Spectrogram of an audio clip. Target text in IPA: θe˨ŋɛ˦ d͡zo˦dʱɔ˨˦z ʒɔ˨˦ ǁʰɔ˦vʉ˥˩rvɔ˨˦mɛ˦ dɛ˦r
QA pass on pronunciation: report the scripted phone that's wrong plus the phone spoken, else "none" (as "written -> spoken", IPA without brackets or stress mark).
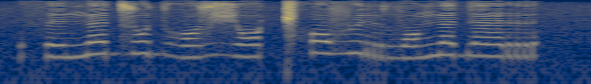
m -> ŋ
